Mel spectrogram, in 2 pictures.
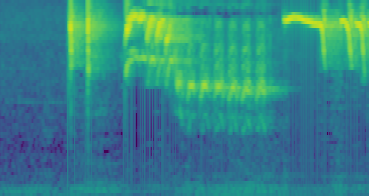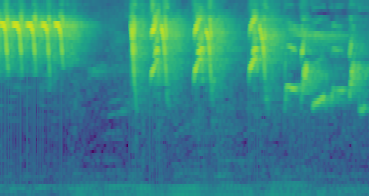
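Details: Tledekan song for vocal tutoring: sharp high notes, a falling buzzy trill, a clear whistle leading into repeated chips, and scattered jumbled high phrases.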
